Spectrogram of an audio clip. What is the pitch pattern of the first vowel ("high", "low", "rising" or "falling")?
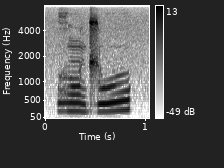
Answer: low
